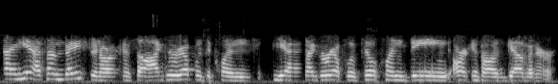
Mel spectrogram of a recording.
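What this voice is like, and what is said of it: Southern American accent. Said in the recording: “i'm detecting a southern accent there”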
